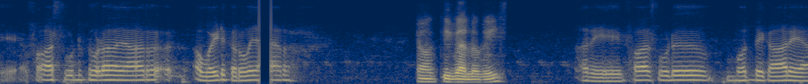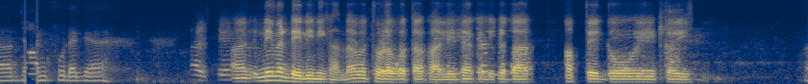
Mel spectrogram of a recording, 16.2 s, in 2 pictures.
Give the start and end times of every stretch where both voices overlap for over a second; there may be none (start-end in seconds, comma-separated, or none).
none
